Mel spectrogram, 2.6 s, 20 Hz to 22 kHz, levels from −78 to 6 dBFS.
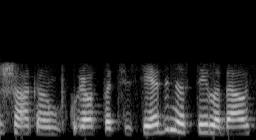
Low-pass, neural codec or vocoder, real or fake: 3.6 kHz; none; real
